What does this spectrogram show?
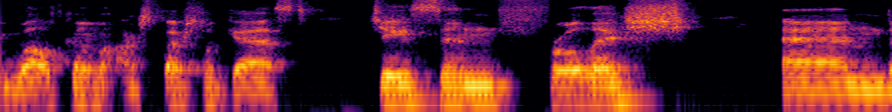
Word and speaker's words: Froehlich: June 8th, 2015, and I'm excited to welcome our special guest, Jason Froehlich. And I say his name like the original German way, Froehlich.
